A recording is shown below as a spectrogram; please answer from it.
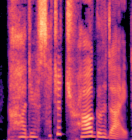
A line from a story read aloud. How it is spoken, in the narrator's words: Satine sighed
